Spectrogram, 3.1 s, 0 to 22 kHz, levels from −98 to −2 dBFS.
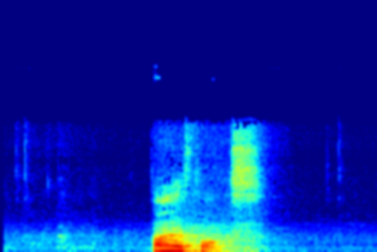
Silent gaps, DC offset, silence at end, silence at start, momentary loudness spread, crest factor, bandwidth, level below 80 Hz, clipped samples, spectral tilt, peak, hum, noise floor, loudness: none; under 0.1%; 1.1 s; 1.25 s; 24 LU; 18 dB; 10.5 kHz; -66 dBFS; under 0.1%; -8 dB/octave; -2 dBFS; none; -68 dBFS; -16 LUFS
